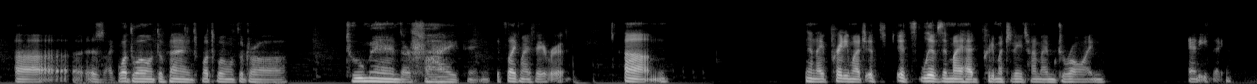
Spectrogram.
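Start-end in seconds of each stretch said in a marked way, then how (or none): 1.2-4.9 put-on, seemingly Eastern European accent. Quote the guy from a TikTok about drawing, in a seemingly Eastern European accent. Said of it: "who has a seemingly Eastern European accent".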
